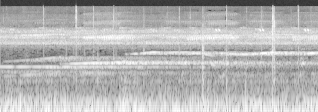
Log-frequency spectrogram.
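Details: Loons calling at night: several smooth tones rise and overlap, one climbing steadily higher, like a drawn-out wail. A constant cricket chorus and sharp snaps of a campfire accompany them.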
